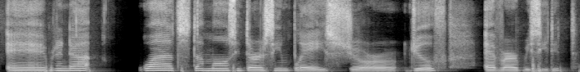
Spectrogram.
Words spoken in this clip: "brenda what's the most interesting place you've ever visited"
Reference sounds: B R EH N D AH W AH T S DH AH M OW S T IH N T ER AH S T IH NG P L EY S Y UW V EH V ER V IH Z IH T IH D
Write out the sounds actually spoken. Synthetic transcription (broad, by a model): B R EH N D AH W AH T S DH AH M OW S T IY N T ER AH S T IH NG P L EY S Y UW F EH V ER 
